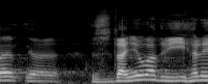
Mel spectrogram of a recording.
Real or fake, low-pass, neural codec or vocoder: real; 14.4 kHz; none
